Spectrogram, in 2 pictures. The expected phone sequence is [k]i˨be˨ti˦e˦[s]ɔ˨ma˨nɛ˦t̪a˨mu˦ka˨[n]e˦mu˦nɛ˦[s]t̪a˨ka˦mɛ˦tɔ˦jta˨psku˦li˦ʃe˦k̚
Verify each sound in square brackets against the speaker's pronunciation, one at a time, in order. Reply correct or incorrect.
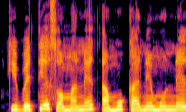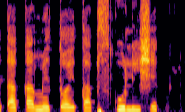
correct, correct, correct, incorrect: none

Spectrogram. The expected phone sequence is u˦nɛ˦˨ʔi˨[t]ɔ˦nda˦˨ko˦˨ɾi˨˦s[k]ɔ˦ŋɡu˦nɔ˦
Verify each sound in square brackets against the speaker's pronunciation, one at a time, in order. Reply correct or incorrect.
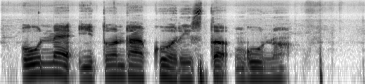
correct, incorrect: t

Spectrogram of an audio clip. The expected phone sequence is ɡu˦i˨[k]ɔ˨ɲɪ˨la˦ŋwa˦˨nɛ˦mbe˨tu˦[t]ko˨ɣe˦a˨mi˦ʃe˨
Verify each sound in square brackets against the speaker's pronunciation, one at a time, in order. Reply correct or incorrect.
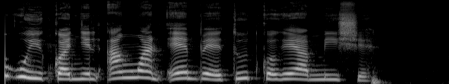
correct, correct

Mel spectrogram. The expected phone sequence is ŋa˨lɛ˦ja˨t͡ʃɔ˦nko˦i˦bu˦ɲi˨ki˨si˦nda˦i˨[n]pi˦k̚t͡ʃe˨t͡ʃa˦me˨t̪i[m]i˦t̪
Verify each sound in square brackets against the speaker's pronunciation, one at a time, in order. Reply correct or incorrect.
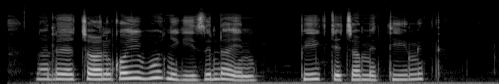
correct, correct

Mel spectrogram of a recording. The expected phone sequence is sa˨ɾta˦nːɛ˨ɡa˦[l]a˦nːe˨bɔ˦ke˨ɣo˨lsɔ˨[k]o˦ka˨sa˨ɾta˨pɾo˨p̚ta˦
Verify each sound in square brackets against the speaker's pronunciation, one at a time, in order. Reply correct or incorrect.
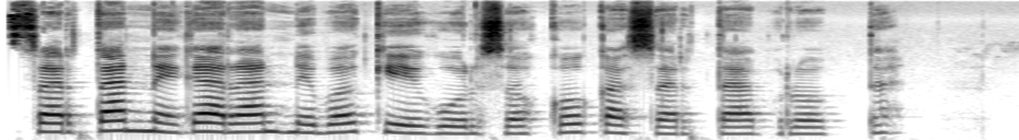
incorrect: ɾ, correct

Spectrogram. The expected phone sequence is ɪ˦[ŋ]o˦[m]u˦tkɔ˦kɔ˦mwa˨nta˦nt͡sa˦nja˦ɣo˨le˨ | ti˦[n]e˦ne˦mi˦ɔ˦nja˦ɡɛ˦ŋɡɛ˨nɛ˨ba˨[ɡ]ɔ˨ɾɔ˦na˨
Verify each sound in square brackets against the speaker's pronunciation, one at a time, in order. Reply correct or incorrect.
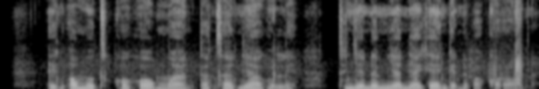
correct, correct, incorrect: ɲ, incorrect: k

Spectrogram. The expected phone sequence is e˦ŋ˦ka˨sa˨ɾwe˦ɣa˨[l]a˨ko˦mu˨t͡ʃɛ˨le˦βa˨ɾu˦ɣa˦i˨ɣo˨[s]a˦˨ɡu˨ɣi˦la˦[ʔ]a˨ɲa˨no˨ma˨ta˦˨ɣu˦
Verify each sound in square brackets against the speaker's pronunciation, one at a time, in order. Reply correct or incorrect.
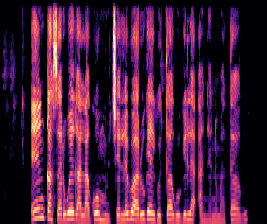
correct, incorrect: t, correct

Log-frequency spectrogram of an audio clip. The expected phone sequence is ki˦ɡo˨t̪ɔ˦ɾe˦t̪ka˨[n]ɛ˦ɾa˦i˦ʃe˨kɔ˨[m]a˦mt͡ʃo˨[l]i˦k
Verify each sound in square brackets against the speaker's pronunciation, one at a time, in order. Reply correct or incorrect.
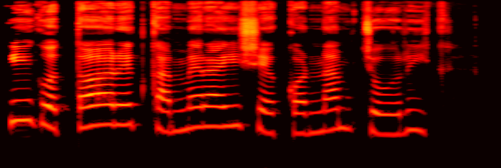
incorrect: m, incorrect: n, incorrect: ɾ

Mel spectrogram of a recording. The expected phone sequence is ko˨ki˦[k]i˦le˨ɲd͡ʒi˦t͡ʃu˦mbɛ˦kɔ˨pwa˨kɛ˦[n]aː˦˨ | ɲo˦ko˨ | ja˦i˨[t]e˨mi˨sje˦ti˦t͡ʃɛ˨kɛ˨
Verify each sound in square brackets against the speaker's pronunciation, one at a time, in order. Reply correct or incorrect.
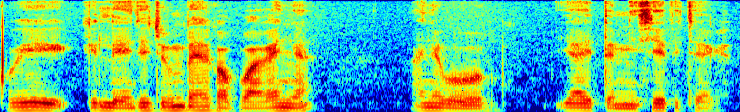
correct, incorrect: ɲ, correct

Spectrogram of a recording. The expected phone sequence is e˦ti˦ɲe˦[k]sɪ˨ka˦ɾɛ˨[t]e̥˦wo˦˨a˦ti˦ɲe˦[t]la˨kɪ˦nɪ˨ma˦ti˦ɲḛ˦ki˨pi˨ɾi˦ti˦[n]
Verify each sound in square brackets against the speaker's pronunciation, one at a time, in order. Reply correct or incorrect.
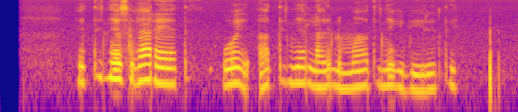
incorrect: none, correct, incorrect: none, incorrect: none

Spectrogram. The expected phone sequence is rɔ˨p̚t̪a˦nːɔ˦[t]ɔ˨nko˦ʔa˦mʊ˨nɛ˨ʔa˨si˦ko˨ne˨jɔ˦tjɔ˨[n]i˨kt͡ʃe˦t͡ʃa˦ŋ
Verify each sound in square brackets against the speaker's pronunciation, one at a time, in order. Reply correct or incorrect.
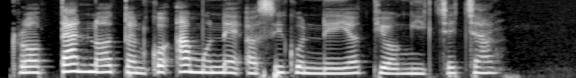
correct, incorrect: ŋ

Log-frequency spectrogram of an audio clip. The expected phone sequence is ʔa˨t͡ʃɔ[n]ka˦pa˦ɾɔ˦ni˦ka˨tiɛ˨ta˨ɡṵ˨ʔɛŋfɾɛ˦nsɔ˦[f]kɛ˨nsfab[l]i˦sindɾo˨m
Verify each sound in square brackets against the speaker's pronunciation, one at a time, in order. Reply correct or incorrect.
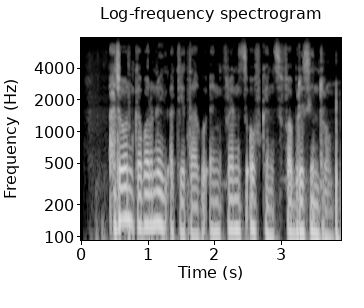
correct, correct, incorrect: ɾ

